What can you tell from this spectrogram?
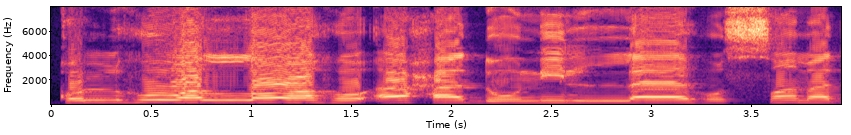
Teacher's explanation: بنابراین وقتی ما قل هو الله احد الله الصمد میگذاریم، الله الصمد که میگیم حرف لام لفظ الله تنک میشود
